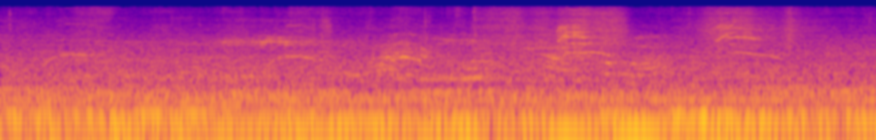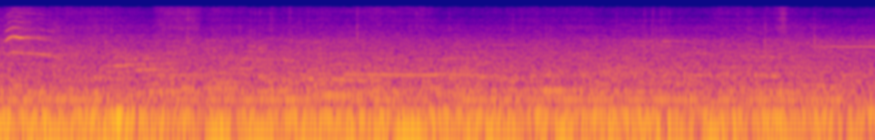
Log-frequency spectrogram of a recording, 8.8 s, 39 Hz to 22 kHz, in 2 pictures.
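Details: Three 15-day-old kittens playing together; thin, high mews rising and falling in short arcs, about five spaced over the first five seconds, then quieter, over a steady low rumble.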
